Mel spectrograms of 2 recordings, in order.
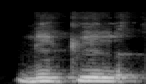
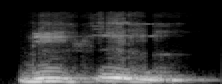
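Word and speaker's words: nihil: une déformation du grec le H quelquefois est prononcé comme K c'est écrit n I h I elle ni il mais on peut dire niil obstacle obstacle un obstacle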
